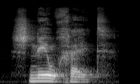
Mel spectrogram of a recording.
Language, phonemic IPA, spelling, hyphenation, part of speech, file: Dutch, /ˈsneːu̯.ɣɛi̯t/, sneeuwgeit, sneeuw‧geit, noun, Nl-sneeuwgeit.ogg
- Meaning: mountain goat (Oreamnos americanus, individual or species)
